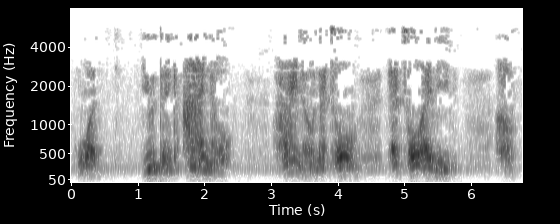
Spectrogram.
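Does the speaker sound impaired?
Yes: tracheotomy; tracheotomy still in place.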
